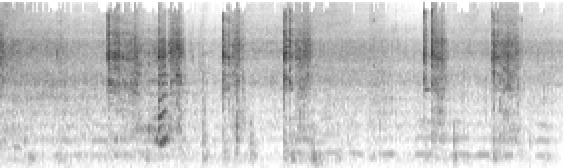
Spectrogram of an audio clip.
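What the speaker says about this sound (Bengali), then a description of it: "গরম মশলা দিয়ে দিলাম, ঘি দিয়ে দিচ্ছি, ভালো করে নাড়িয়ে নেব" A spatula stirs cabbage and paneer with garam masala and ghee in a pan: about six bursts of scraping and clattering, each rising over a softer background sizzle, close and lively.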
